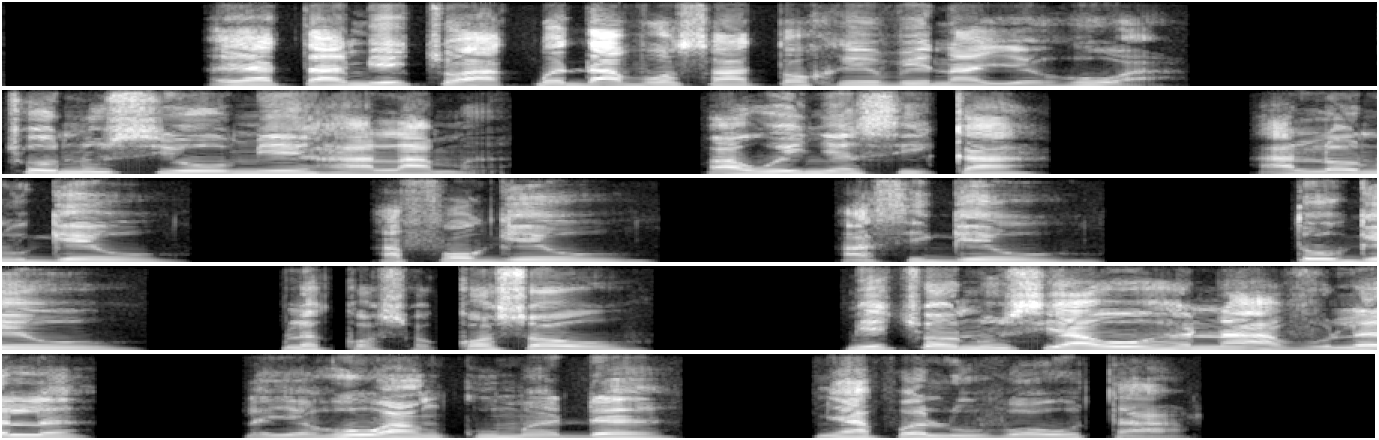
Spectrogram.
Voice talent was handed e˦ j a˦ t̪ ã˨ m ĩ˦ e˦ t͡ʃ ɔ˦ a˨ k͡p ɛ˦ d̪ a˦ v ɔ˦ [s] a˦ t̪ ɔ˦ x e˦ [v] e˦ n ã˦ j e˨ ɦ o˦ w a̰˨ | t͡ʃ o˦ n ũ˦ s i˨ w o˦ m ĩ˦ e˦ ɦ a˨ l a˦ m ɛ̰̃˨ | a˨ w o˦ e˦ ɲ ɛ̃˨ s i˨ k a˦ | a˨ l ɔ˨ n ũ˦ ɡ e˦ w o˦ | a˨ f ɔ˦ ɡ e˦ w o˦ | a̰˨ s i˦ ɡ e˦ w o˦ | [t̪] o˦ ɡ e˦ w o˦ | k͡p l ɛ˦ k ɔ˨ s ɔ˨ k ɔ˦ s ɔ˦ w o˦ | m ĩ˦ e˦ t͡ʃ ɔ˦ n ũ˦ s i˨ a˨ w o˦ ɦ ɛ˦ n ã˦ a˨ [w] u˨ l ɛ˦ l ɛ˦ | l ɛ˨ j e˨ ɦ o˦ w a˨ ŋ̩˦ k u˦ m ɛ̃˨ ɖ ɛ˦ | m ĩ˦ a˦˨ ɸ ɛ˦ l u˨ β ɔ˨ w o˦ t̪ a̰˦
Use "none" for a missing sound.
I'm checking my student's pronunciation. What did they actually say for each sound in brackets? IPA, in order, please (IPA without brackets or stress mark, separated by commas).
s, v, t̪, v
